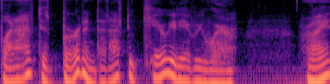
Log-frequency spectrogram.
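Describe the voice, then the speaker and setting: Dark and mellow, the tone carries through. There is a somewhat breathy quality to it. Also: man. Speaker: video blogger on psychology and life. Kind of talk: casual monologue with slides. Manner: halting, with fillers.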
